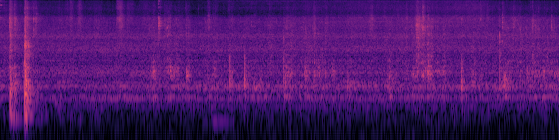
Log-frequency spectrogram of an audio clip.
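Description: Wooden spatula stirring and scraping thick masala paste in a nonstick kadai. There are two sharp knocks against the pan near the start, then light scattered taps and scrapes over a steady low hum.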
